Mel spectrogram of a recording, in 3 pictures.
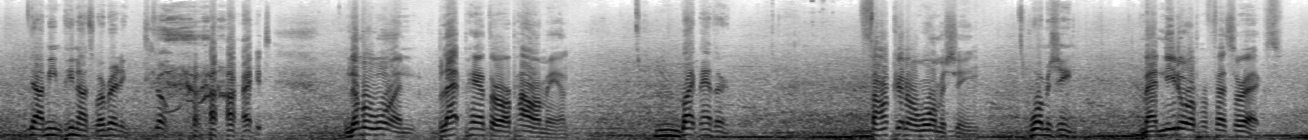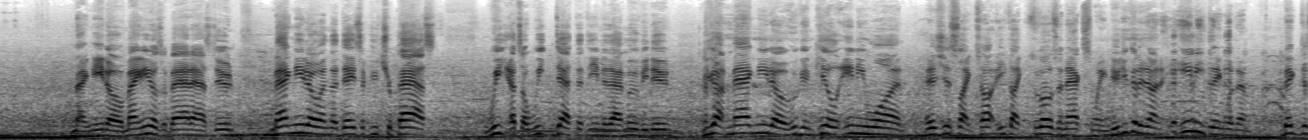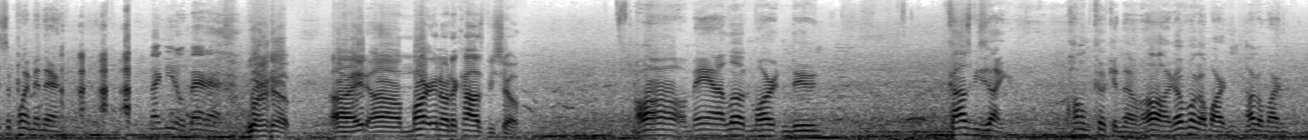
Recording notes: Live From NYCC. Apologies for the audio quality as we were live at NYCC and the chaos around us didn't help the sound.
